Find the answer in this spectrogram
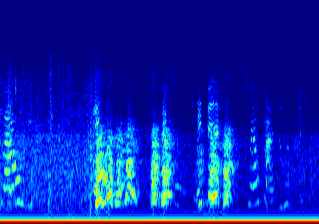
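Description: A dog barking several times in short barks, mixed with people's voices.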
